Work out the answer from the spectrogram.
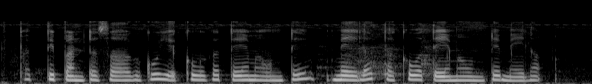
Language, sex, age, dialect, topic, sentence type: Telugu, female, 25-30, Southern, agriculture, question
